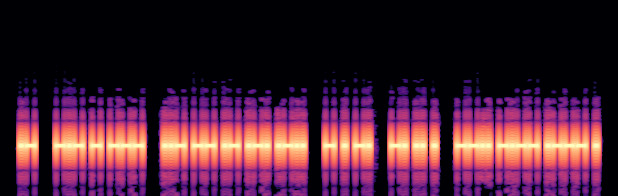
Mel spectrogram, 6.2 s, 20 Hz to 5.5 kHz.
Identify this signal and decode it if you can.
Morse code, heard as a keyed tone, about 40 wpm, 700 Hz. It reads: A KTO UMARL TEN NIE ZYJE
